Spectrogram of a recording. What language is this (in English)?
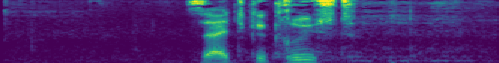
German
